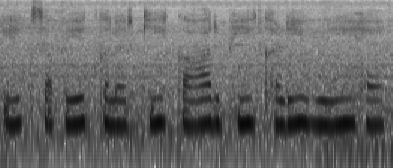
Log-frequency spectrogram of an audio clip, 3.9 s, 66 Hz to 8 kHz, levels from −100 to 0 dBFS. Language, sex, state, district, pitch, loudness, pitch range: Hindi, female, Uttar Pradesh, Lucknow, 235 Hz, -12 LUFS, 230-240 Hz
